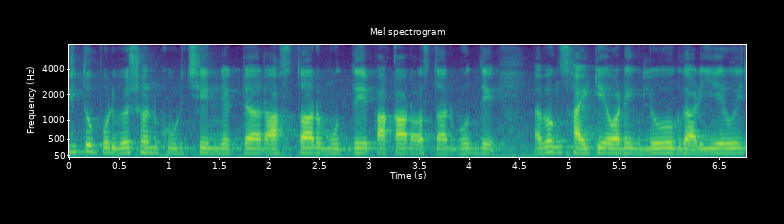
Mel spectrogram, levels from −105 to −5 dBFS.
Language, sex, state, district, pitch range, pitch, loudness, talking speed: Bengali, male, West Bengal, Dakshin Dinajpur, 120-135 Hz, 125 Hz, -27 LUFS, 135 wpm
